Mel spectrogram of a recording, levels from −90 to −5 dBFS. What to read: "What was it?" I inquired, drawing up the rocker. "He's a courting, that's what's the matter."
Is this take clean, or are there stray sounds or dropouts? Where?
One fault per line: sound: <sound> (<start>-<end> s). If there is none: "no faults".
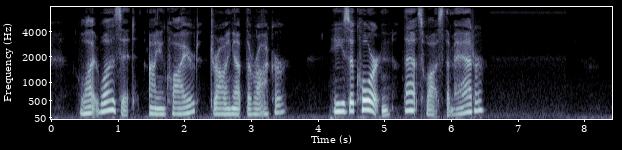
no faults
